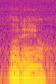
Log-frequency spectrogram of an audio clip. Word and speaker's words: Vallejo: How do you pronounce it? Vallejo, yes.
